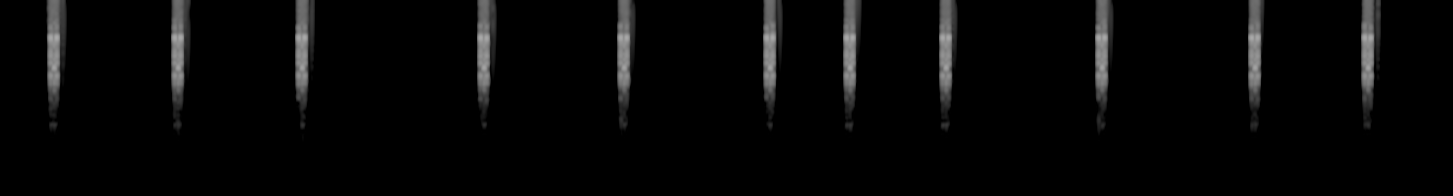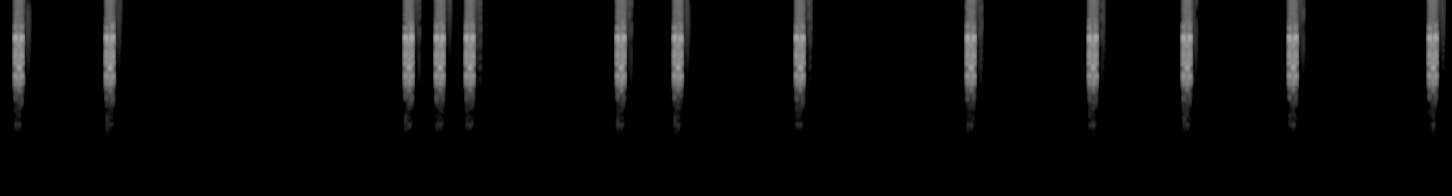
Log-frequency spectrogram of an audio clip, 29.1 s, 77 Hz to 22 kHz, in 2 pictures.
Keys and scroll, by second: 0.0-11.0 typing, 12.1-16.1 typing, 17.4 r, 18.4 BackSpace, 18.7 BackSpace, 19.0 BackSpace, 20.5-27.2 typing, 22.1 Tab, 28.6 Tab, 28.8-29.0 typing.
